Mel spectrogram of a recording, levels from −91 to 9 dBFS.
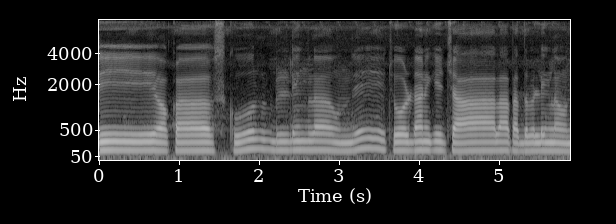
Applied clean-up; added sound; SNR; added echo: none; none; none; none.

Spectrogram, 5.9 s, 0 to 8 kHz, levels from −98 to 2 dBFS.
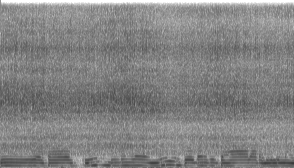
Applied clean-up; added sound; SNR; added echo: none; Camera; -3 dB; reverberation time 0.3 s.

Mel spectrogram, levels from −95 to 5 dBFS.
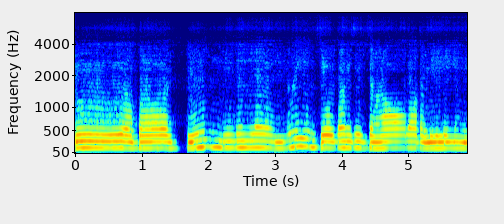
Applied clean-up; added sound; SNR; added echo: neural mask model DeepFilterNet 3.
